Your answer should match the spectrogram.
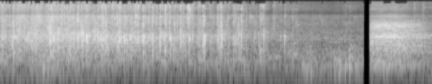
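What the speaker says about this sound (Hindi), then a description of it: "जोरदार तालियों से स्वागत करें।" A hall of schoolchildren and guests claps to welcome a speaker from a women's helpline organisation in Jhansi, a loud, dense burst that thins and fades before cutting abruptly to a different background hum.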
